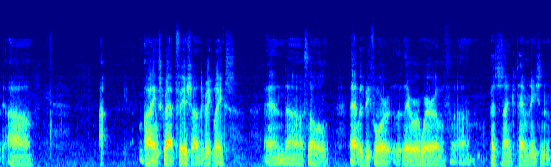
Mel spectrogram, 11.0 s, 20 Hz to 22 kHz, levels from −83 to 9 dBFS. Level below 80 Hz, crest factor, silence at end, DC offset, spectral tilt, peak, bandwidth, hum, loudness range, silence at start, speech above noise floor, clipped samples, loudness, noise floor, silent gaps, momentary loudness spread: -56 dBFS; 20 dB; 0 s; under 0.1%; -7 dB/octave; -10 dBFS; 15.5 kHz; none; 3 LU; 0 s; 28 dB; under 0.1%; -29 LUFS; -56 dBFS; none; 14 LU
